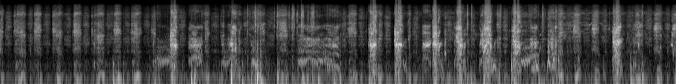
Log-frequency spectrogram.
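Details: Choco, a twelve-year-old Miniature Pinscher that hates other dogs, worked up after spotting two dogs: a fast stream of short yips and whining sounds with louder sharp barks breaking through irregularly.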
